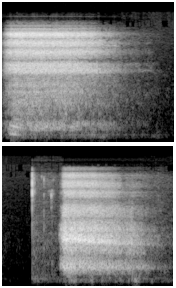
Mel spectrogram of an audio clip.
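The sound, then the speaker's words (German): Deep breaths taken during a guided body-awareness relaxation exercise: two long, breathy sighing sounds separated by a pause, with a small click just before the second, both fairly loud and fading at their ends. “nimm einen tiefen Atemzug und spüre deinen Körper und deine Unterlage.”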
